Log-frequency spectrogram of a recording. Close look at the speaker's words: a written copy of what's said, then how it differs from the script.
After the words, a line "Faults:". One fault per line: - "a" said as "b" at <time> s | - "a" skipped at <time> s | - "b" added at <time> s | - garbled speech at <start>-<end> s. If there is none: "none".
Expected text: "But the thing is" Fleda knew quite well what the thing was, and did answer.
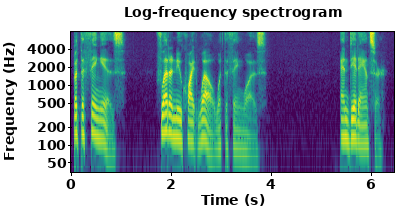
"But the thing is" Fleda knew quite well what the thing was, and did answer.
Faults:
none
